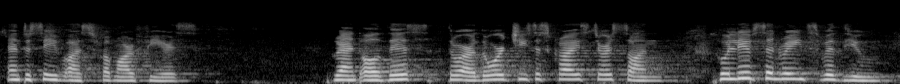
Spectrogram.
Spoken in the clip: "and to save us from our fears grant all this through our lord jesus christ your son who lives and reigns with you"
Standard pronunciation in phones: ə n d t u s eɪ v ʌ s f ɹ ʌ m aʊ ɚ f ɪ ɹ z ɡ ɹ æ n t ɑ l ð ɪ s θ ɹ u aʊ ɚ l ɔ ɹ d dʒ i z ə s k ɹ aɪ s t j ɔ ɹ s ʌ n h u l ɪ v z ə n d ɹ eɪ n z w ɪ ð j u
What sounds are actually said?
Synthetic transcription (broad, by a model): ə n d t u s eɪ v ʌ s f ɹ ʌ m aʊ ɚ f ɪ ɹ s ɡ ɹ æ n t ɑ l ð ɪ s θ ɹ u aʊ ɚ l ɔ ɹ d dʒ i s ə s k ɹ aɪ s t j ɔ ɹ s ʌ n h u l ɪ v s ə n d ɹ eɪ n s w ɪ ð j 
